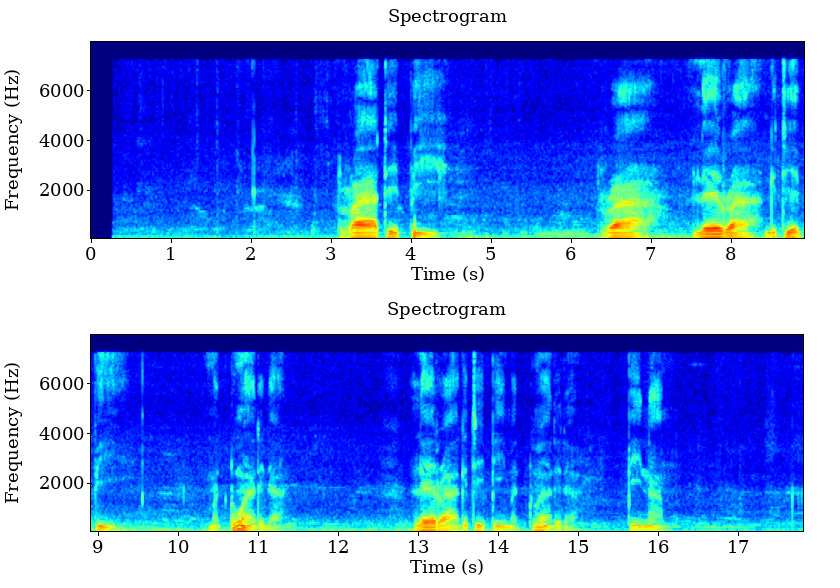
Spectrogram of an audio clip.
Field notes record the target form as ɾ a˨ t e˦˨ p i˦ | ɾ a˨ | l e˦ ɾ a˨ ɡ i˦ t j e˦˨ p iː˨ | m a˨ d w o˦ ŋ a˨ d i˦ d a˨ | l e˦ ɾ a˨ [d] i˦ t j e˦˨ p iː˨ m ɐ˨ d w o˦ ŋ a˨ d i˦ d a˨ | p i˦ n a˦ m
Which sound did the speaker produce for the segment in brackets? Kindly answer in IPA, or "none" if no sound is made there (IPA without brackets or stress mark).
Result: ɡ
